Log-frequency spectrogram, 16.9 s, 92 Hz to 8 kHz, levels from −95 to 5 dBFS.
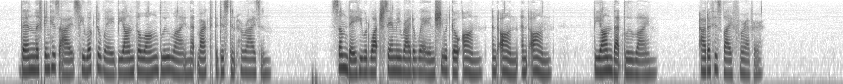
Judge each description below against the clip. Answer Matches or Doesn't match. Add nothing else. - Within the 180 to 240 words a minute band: Doesn't match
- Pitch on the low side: Doesn't match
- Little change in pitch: Matches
